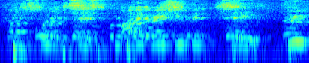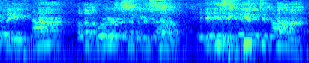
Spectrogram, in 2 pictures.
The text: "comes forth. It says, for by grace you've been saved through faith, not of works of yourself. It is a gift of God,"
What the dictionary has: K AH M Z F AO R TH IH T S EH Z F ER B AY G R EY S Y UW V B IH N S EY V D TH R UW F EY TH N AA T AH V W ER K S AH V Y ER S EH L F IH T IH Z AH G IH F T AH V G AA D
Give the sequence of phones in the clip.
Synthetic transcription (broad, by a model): K AH M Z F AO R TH IH T S EH Z F ER B AY G R EY S Y UW V B IH N S EY V D TH R UW F EY TH N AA T AH V W ER K S AH V Y ER S EH L F IH T IH Z AH G IH F T AH V G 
